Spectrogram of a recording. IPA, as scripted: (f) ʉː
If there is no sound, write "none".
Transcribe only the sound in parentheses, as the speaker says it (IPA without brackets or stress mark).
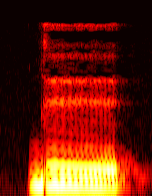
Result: b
